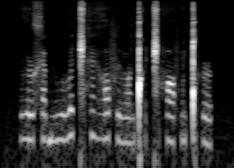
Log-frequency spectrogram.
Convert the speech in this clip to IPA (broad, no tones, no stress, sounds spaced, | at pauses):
ð ə˞ x æ b ĩ β u l ə ǁʰ ɛ̃ ɦ ʌ f ɪ β ɑ̃ ǃʼ ə ǁʰ ɑ f ũ ǃʰ ə˞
